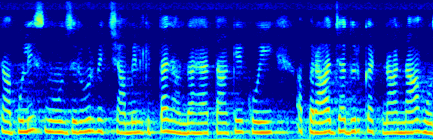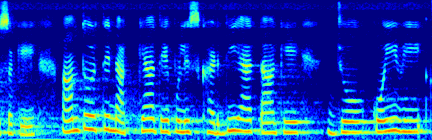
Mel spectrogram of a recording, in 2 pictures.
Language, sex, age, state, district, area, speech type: Punjabi, female, 18-30, Punjab, Fatehgarh Sahib, urban, spontaneous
